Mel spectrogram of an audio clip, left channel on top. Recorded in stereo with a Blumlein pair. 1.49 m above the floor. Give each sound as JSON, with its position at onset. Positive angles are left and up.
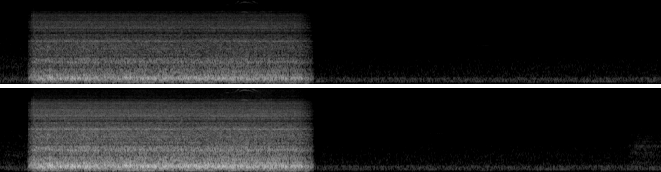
{"t": 0.3, "sound": "boiling", "azimuth_deg": -70}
